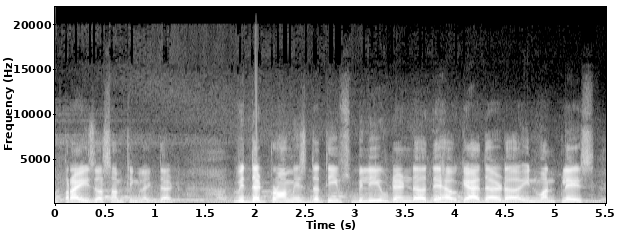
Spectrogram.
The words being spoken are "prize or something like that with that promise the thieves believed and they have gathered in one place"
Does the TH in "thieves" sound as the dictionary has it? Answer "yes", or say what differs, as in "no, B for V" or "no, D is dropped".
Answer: no, T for TH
